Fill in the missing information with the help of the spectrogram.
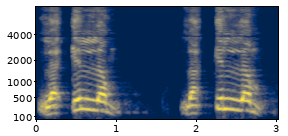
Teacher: نون پڑھیں گے نہیں، سیدھا لام میں چلے جائیں گے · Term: ادغام بلا غنہ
